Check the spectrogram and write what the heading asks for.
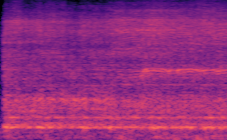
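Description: KitchenAid stand mixer motor running steadily, its beater creaming butter and sugar in a glass bowl. It starts right at the beginning, and a thin higher whine joins about halfway through.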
